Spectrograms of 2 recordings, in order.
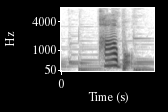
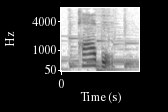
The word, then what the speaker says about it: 바보: only here at gay hangout word number 163 pablo pablo this is pronounced as a two-suitable word the first syllable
